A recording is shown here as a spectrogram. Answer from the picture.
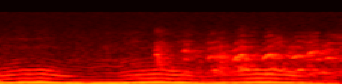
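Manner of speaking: booming woom sounds for a pounding heart; heartbeat noise. Retold or imitated. Drunk man mimics his own heart pounding after the beer, booming woom sounds. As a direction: thump it out like a heart hammering in your chest.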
